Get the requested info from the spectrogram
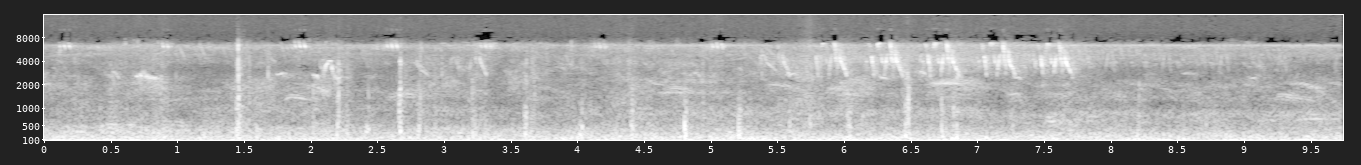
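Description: Small birds chirping in quick runs of short, high, falling notes, thickest in the middle, with scattered single ticks, over a steady low hum.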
